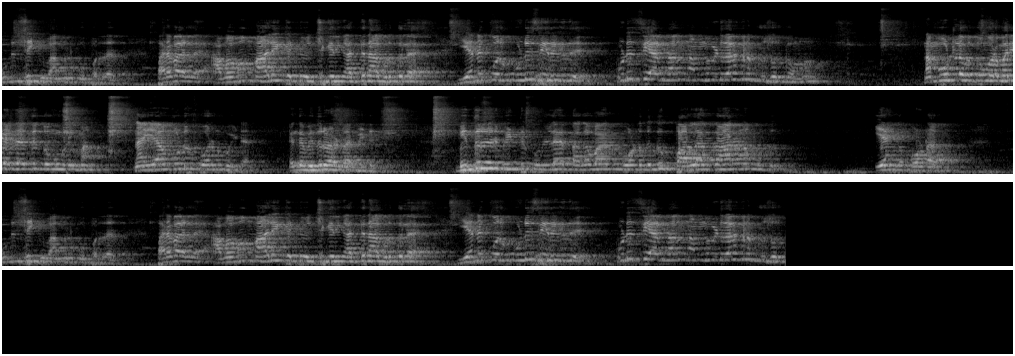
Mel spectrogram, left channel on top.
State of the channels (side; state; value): right; drops out; at 7.9 s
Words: வாங்கன்னு கூப்பிடுறாரு. பரவாயில்ல, அவன் மாளிகை கட்டி வச்சுக்கிறீங்க அத்தினாபுரத்துல, எனக்கு ஒரு குடிசை இருக்குது. குடிசையா இருந்தாலும் நம்ம வீடு தானே நமக்கு சொர்க்கம். நம்ம வீட்டுல தூங்குற மாதிரி எந்த இடத்துல தூங்க முடியுமா? நான் என் வீட்டுக்கு போறேன்னு போயிட்டேன், எங்க விதுராழ்வார் வீட்டுக்கு. விதுரர் வீட்டுக்குள்ள பகவான் போனதுக்கு பல காரணம் உண்டு. ஏங்க போனார்?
